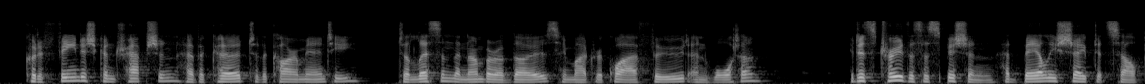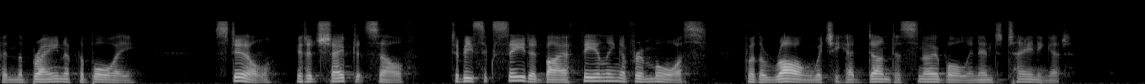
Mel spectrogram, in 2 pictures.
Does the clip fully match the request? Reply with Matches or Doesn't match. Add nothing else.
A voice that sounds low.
Matches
